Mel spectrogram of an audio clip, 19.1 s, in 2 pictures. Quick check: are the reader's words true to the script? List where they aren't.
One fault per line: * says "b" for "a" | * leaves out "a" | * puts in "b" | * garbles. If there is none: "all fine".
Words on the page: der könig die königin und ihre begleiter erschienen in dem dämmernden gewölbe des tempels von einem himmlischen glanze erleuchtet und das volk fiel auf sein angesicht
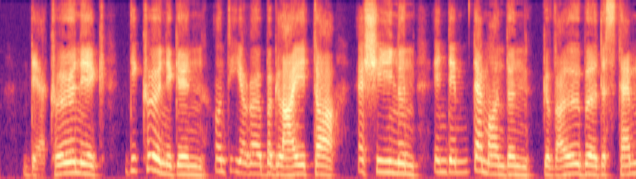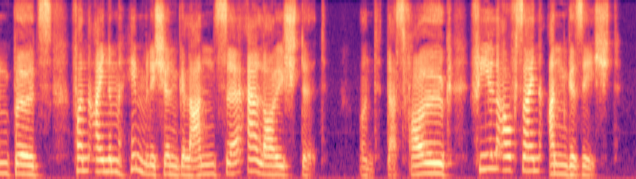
all fine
